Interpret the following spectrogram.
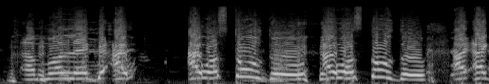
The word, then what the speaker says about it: Amolegbe: The pronunciation is Amolegbe. Amolegbe.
